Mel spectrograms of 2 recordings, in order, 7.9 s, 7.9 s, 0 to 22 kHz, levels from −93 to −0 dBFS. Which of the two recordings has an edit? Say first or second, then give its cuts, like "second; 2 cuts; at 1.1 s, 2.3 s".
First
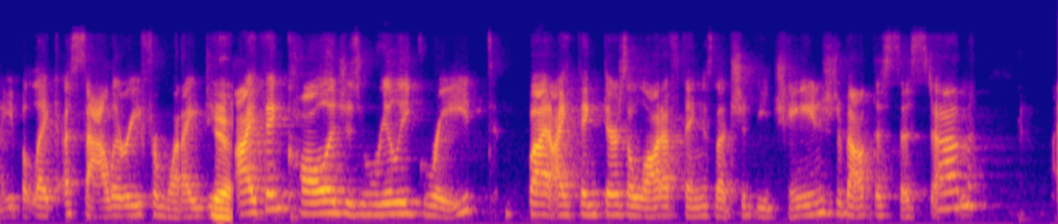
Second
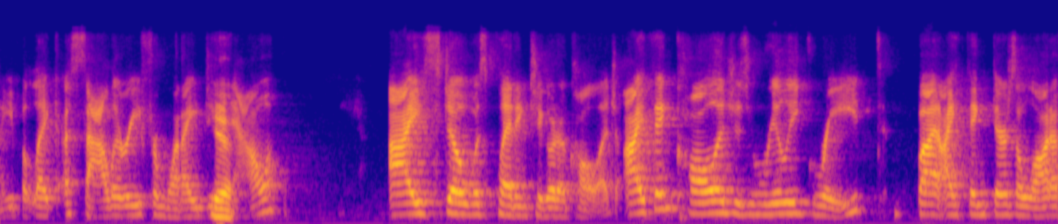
first; 1 cut; at 1.7 s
